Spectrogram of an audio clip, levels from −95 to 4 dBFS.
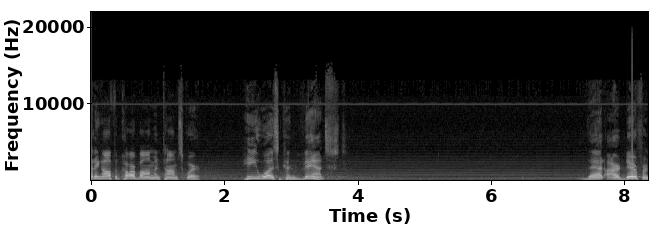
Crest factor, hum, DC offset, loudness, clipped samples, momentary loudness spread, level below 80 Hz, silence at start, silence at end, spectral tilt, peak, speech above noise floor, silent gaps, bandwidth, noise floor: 20 dB; 60 Hz at -65 dBFS; under 0.1%; -31 LUFS; under 0.1%; 14 LU; -64 dBFS; 0 s; 0 s; -5.5 dB/octave; -14 dBFS; 30 dB; none; 14 kHz; -60 dBFS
